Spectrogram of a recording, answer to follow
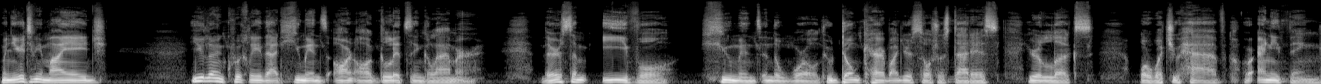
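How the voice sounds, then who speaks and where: A man puts on a gruff character voice with a very deep, low pitch. He speaks at a moderate pace. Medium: solo performance. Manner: gruff, blunt.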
